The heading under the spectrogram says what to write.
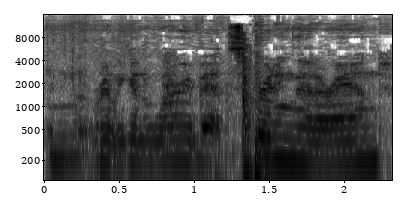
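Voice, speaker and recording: Tinny, low-pitched woman on camera mic. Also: level tone, quick pace. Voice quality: tinny, sounds like in a tin can. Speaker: craft video maker. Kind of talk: casual craft demonstration, thinking aloud. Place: indoors at a craft table. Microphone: built-in camera microphone, overhead at a distance. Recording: tinny built-in camera microphone, clear background noise.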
